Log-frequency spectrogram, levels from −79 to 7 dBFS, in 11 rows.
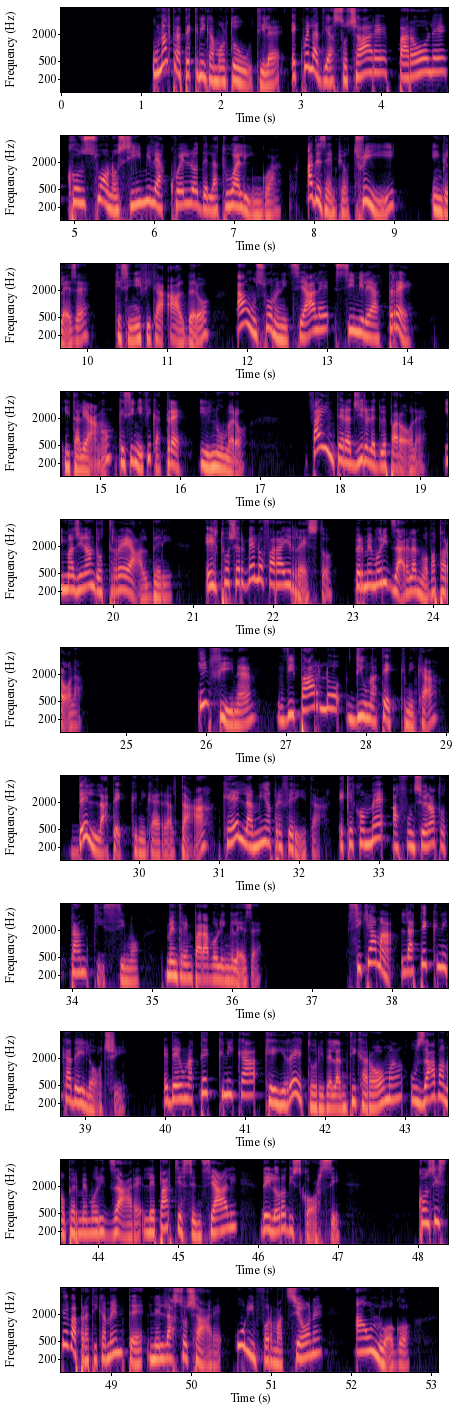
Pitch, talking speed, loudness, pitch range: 210 Hz, 130 wpm, -21 LUFS, 160-255 Hz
